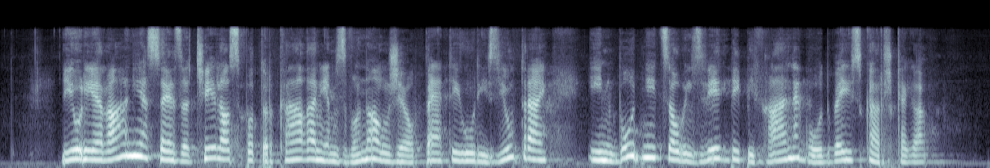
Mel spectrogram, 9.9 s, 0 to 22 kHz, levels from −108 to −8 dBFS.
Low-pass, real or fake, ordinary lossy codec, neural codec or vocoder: 10.8 kHz; fake; none; codec, 24 kHz, 1.5 kbps, HILCodec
